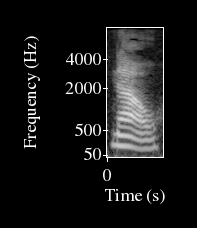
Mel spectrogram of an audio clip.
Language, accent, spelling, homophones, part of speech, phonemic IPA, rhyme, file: English, US, now, nao, adjective / adverb / conjunction / interjection / noun / verb, /naʊ/, -aʊ, En-us-now.ogg
- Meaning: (adjective) 1. Present; current 2. Fashionable; popular; up to date; current; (adverb) At the present time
